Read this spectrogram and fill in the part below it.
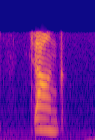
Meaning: claw; talon
- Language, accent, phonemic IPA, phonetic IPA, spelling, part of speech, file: Armenian, Eastern Armenian, /t͡ʃɑnk/, [t͡ʃɑŋk], ճանկ, noun, Hy-ճանկ.ogg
